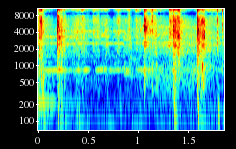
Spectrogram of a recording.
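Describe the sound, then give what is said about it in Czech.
Tarot cards being shuffled, heard as soft papery flicks and a few sharper snaps at irregular intervals over a faint steady hiss, with no voices. “To mě asi ty karty budou takto, když se na vás nacítím padat pořád.”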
